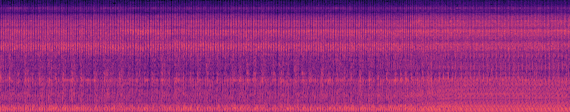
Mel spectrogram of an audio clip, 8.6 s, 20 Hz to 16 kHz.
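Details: 1971 Yamaha Mini Enduro first start in decades after carburetor cleaning, checking oil pump delivery: small engine buzzes steadily with slight pitch lift near end, runs evenly; normal running.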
